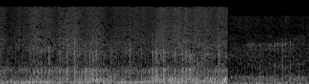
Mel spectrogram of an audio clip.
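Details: Cat purring as a throaty, rapidly pulsing low rumble that cuts off abruptly into a much quieter purr near the end.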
